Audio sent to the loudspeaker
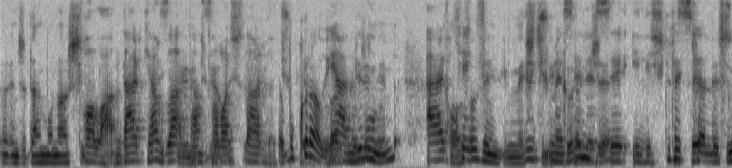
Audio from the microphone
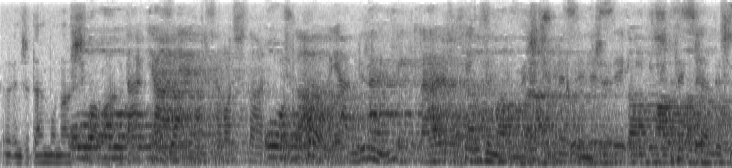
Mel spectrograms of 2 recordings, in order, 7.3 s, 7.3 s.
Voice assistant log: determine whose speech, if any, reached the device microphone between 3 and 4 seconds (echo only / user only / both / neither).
both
